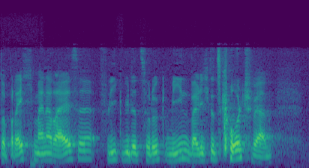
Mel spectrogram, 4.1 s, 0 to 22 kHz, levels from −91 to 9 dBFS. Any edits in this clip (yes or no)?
yes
